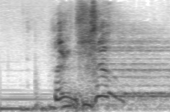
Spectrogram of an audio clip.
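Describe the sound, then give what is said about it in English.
A single stifled sneeze, a short voiced burst with a breathy rush, over a steady low background hum. “I'm going to sneeze.”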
